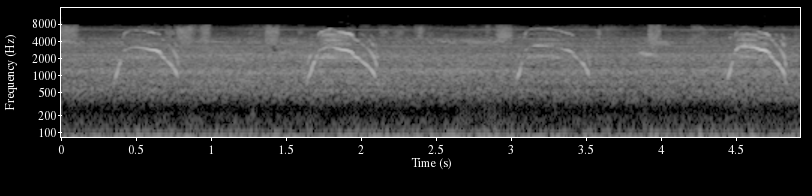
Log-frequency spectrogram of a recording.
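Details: Northern royal albatross on a New Zealand live nest cam, 20 May 2020: the adult OGK returns and stays overnight with the chick, giving four arched, rising-then-falling nasal calls about one a second over a steady low roar of wind.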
